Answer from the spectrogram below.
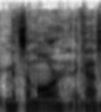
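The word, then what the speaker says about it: Midsommar: He calls it Misamar.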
